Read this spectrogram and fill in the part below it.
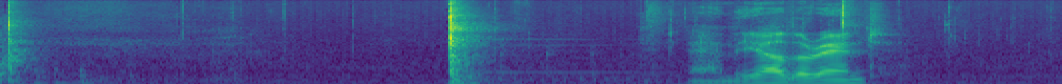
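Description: A metal clamp clicks as it is tightened.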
